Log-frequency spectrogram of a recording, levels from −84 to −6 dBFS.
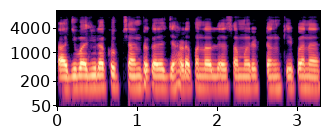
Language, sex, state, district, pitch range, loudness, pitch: Marathi, male, Maharashtra, Chandrapur, 130-135 Hz, -16 LUFS, 135 Hz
